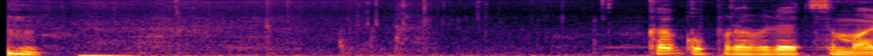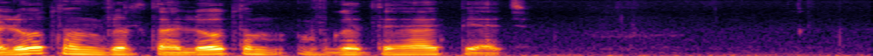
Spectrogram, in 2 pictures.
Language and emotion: Russian, neutral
